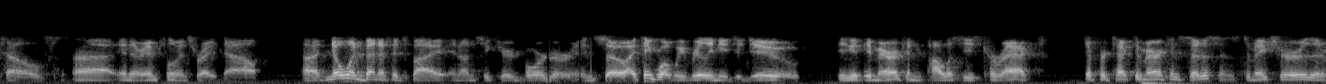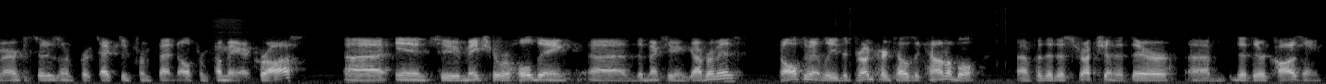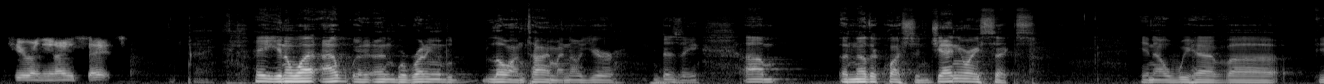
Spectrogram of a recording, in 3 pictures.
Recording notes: I spent some time on the phone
